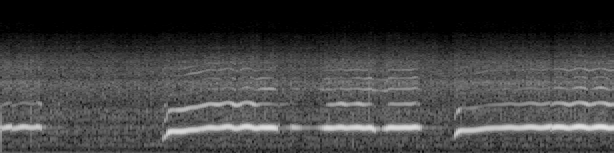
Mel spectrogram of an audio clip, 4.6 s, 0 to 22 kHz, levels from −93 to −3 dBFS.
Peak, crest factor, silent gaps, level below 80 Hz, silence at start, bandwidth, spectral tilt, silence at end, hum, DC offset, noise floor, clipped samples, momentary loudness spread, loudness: -12 dBFS; 12 dB; none; -76 dBFS; 0 s; 6.6 kHz; -2 dB/octave; 0 s; none; under 0.1%; -48 dBFS; under 0.1%; 9 LU; -23 LUFS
